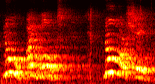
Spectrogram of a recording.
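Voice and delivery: a resolute, slow no; firm declaration. Acted. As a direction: plant each word like a vow. Priest's firm refusal.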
